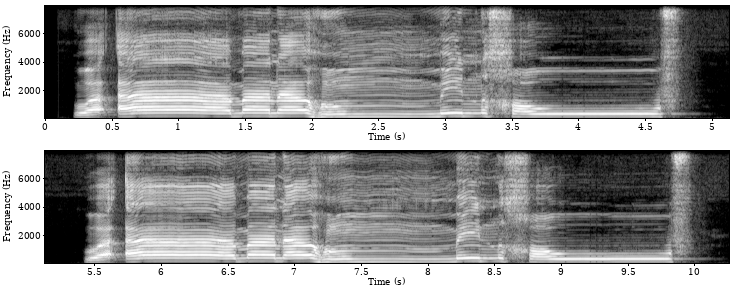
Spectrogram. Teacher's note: یہاں پر میم ساکن کے بعد دوسری میم ہے تو یہاں پر غنہ کر کے پڑھیں گے. یہاں پر نون ساکن کے بعد خا حروف حلقی میں سے ہے تو یہاں پر نون ساکن کو ظاہر کر کے پڑھیں گے.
